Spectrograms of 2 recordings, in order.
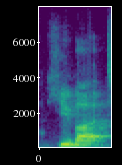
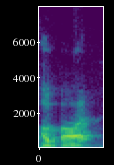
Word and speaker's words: Hubot: Um and so there's GitHubs, Hubot, um I've heard it pronounced Cubot, too, but I I think GitHub, Hubot.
